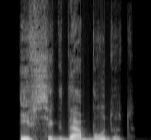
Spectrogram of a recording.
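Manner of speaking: ordinary delivery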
